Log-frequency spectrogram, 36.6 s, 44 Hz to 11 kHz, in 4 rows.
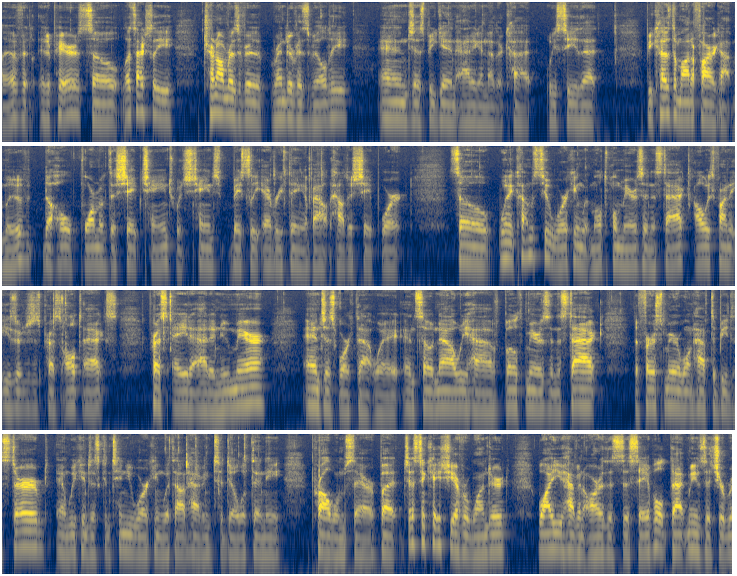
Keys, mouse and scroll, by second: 0.8 click, 2.4 click, 3.2-4.3 scroll up 6, 4.3 click, 5.9 click, 8.5 scroll down 4, 11.3 right click, 12.5 ctrl+z, 15.0 click, 15.4 click, 16.3 click, 18.9 x, 20.3 a, 21.7 click, 22.3 middle click, 22.6-23.5 scroll up 1, 23.5 click, 25.2 click, 27.5-28.1 scroll up 10, 29.5 middle click, 29.7 q, 30.3 shift+click, 32.0-35.2 scroll up 17.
